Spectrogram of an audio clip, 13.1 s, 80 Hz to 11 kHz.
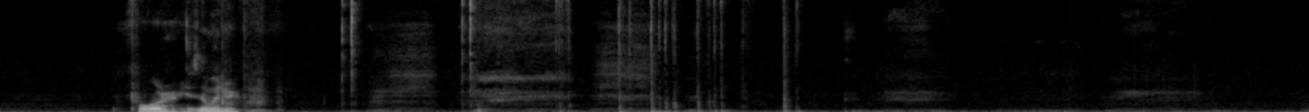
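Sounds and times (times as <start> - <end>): keyboard and mouse clicks: 3.4 - 3.6, 4.6 - 4.9, 5.5 - 8.1.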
